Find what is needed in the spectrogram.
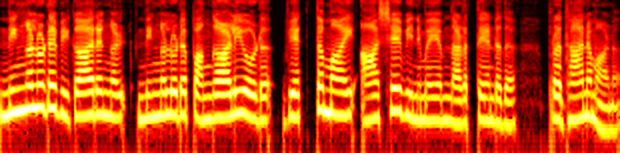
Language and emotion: Malayalam, neutral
